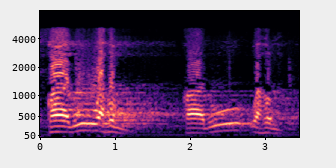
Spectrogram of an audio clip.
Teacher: والاستثناء الثاني إذا كان الحرف الأول حرف مد، مثل قالوا وهم، قالوا وهم، هنا الحرف الأول حرف مد اللي هو الواو، والثاني واو متحركة، هنا الواو الأولى لا تضغم في الواو الثانية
